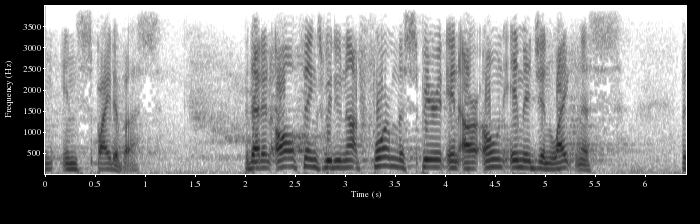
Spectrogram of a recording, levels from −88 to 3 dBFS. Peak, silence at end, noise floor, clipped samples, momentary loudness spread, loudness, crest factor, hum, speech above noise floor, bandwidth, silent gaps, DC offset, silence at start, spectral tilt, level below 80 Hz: -6 dBFS; 0 s; -44 dBFS; under 0.1%; 8 LU; -17 LUFS; 12 dB; none; 28 dB; 4 kHz; none; under 0.1%; 0 s; -11 dB/octave; -46 dBFS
